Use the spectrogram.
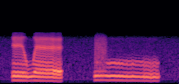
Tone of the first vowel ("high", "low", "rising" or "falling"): low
